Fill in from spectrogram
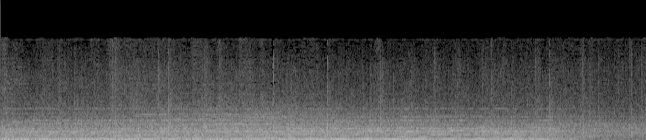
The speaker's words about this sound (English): Clap those hands and give God your best praise.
